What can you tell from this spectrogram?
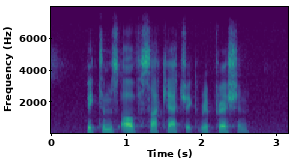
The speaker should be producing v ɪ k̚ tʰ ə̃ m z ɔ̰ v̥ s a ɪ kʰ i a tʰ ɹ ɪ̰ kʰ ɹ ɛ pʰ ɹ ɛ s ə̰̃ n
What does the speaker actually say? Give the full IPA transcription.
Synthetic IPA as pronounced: v ɪ k̚ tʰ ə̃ m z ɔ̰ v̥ s a ɪ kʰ i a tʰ ɹ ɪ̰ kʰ ɹ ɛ pʰ ɹ ɛ ʃ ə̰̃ n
